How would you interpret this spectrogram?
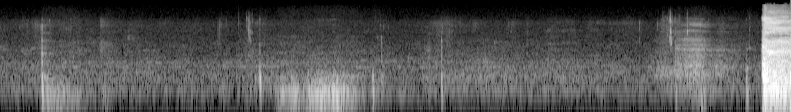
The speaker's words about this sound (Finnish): Nyt alkoi yskittää.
